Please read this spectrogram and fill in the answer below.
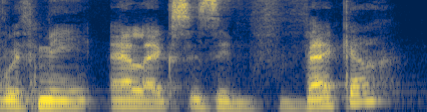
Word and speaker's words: Vela: Today I have with me Alex, is it Veka? Pronounce Veka?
